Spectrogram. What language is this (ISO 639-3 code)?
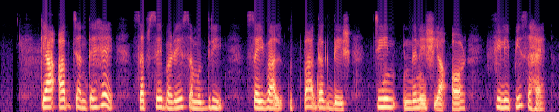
hin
